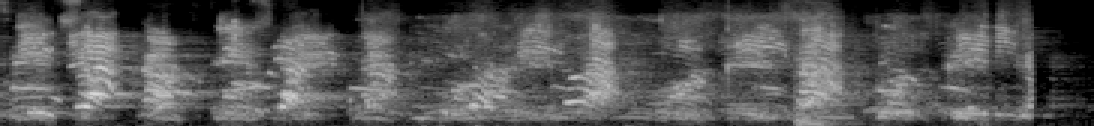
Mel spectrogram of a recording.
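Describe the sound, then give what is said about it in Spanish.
A protest march crowd chants in unison demanding justice, rhythmic shouted phrases repeating in bursts of roughly half a second, loud, with a slight echo and brief pauses between lines before stopping abruptly. “Dejamos esa imagen de exigencia de justicia.”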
